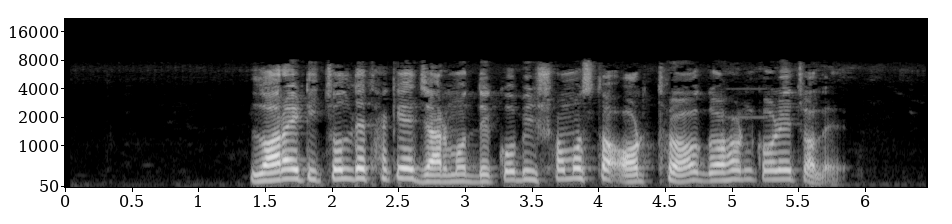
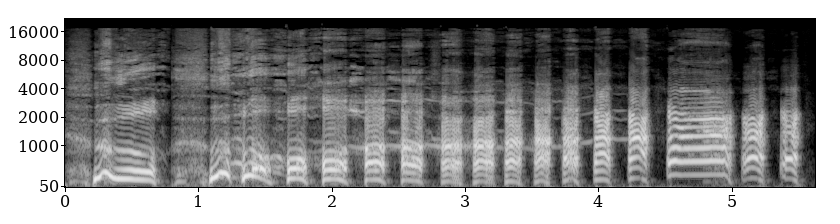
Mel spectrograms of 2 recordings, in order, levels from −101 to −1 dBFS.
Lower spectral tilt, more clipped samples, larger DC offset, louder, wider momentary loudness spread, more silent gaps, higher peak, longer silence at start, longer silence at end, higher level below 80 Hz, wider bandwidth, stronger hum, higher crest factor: about the same, -5 dB/octave vs -5 dB/octave; neither; neither; second, -24 LUFS vs -17 LUFS; first, 10 LU vs 4 LU; neither; second, -6 dBFS vs -2 dBFS; first, 1.4 s vs 0 s; first, 0.7 s vs 0.1 s; second, -68 dBFS vs -54 dBFS; second, 8 kHz vs 17.5 kHz; neither; about the same, 20 dB vs 16 dB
